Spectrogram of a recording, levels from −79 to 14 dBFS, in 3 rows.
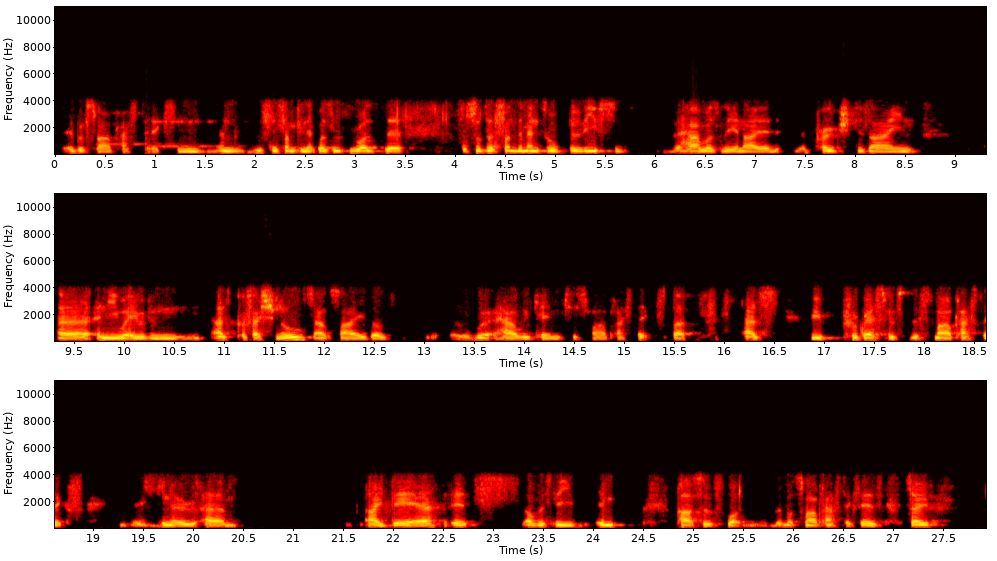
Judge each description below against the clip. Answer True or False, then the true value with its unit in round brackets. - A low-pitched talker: True (125 Hz)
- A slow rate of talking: True (130 wpm)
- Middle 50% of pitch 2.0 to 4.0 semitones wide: False (4.6 semitones)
